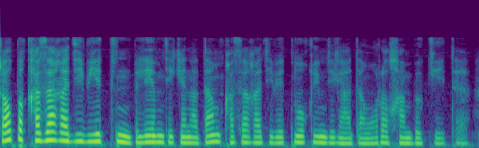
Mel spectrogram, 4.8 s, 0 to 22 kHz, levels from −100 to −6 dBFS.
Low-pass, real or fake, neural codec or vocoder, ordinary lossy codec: none; real; none; none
